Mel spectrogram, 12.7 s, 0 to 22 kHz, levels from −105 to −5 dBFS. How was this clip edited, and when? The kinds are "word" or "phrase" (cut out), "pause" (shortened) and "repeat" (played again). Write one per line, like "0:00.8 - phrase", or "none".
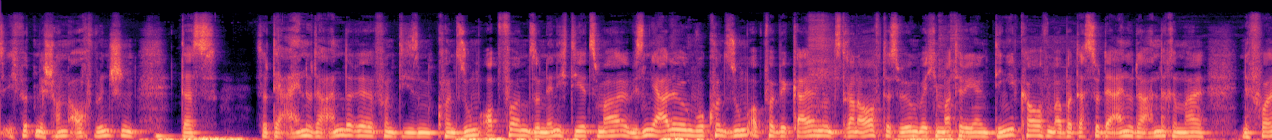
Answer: none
